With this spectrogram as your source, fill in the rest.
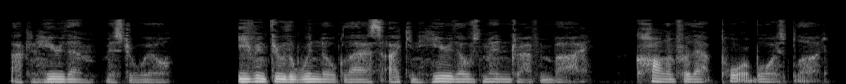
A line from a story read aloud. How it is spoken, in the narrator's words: Angelina's eyes shone scared as she whispered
